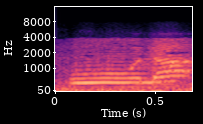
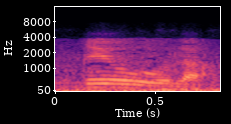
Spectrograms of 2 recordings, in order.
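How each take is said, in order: First: The first vowel is a long u sound. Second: The first vowel is i tinged with u. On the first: "वाव को साकिन कर दो" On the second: "कसरे के साथ थोड़ी सी जम्मे की बू देनी है"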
